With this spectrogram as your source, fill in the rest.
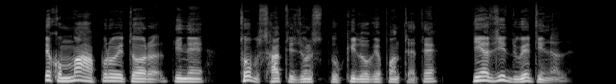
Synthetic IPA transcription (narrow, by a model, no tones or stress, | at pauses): t̪eːkʰomɐɦapɾoːɪt̪ɔɾt̪ɪnɛ̃ | sobsaːt̪ʰid͡zʊɽ̃sɐd̪uːkiloːɡɛpɐ̃nt̪ʰɛt̪ɛ | t̪ɪ̃jãd͡zɪd̪uet̪ɪnã̰lɛ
